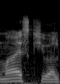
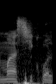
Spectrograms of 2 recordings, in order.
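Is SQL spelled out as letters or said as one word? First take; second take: letters; one word. First: SQL is spoken as three separate letters. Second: SQL is spoken as one word, sequel. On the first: "instead of saying" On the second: "people say MySQL. ... just a cute, cute way"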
